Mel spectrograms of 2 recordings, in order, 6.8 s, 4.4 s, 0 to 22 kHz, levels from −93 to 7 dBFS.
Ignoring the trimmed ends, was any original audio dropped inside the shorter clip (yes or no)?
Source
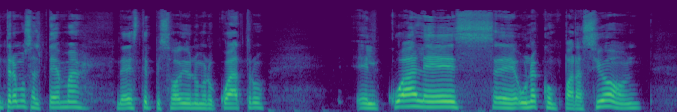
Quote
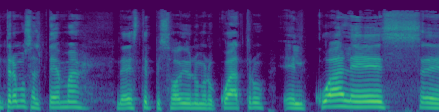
yes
